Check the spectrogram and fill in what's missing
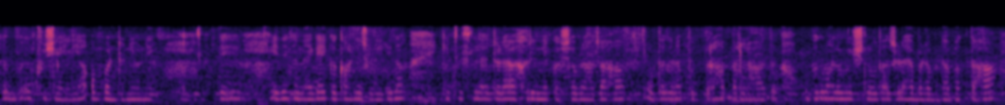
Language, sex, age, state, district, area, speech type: Dogri, female, 18-30, Jammu and Kashmir, Kathua, rural, spontaneous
